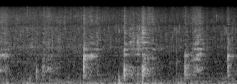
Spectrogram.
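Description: Spices being tempered for dal and pepper rasam sizzle and crackle in hot oil in a pan, with a few sharper pops and the scrape of stirring.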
